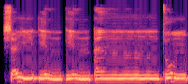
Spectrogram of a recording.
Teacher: huruf ta memiliki sifat hams di mana kita harus mengeluarkan sedikit udara ketika melafazkannya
